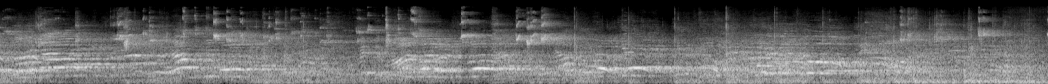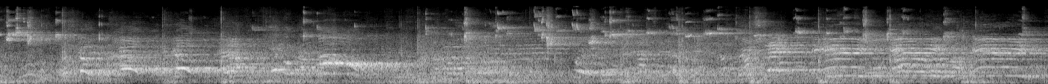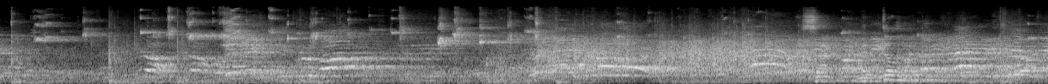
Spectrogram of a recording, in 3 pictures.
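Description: Live basketball play in a large gym: a ball bouncing on the hardwood floor amid steady shouting and chatter from players and spectators, echoing in the hall.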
